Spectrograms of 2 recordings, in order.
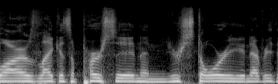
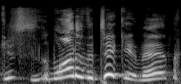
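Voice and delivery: mocking high voice; 11 semitones higher, slower than usual. Mocking friend's Pikachu face.

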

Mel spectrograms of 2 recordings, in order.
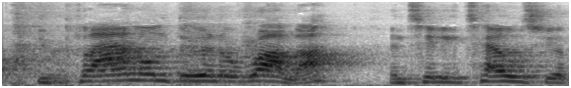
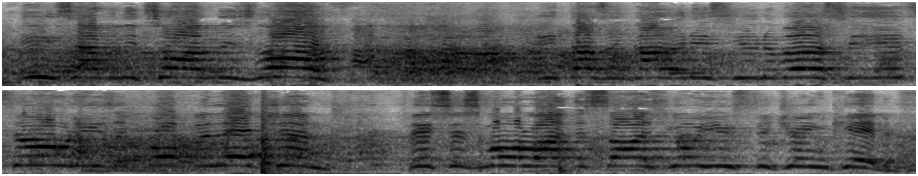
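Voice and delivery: shouted play-by-play; 9 semitones higher, 12 dB louder than usual. Real, not acted.

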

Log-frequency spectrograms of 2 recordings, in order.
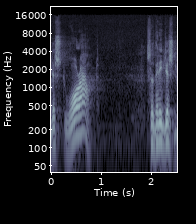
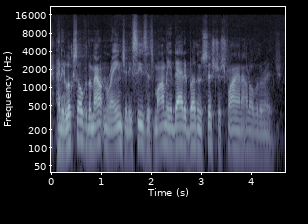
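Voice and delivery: normal talking voice

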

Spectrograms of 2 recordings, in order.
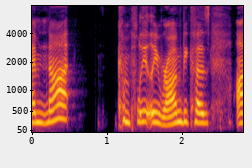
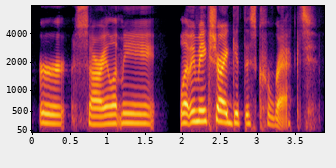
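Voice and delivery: ordinary delivery

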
